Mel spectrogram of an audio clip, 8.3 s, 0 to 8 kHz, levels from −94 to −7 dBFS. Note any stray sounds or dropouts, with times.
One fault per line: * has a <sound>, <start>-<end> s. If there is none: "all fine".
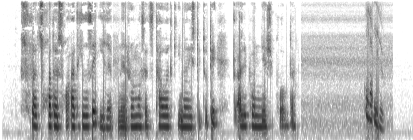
* has a dropout, 2.3-2.4 s
* has a chirp, 7.3-7.7 s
